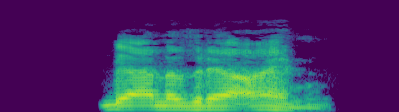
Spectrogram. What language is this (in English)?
Sindhi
